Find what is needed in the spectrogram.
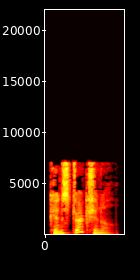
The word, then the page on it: constructional: British English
